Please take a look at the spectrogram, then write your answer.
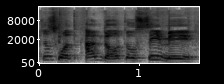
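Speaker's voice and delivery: a put-on, vaguely posh accent nobody could place; lightly voiced royal, playing at being adored; mock Queen voice. The Queen teasingly wishing for Ando's attention, in a mock posh voice. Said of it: "She, she does not talk like that".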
